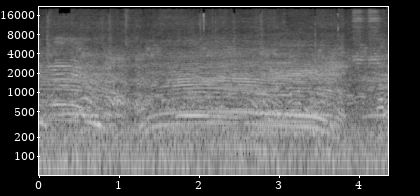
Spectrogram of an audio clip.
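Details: Sahiwal cattle at a Gazipur sale of bull calves, 8/5/25, Bangladesh: several long, harmonic lowing calls, rising and falling and running almost back to back, with men haggling over prices in the background.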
